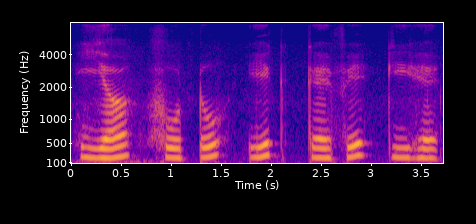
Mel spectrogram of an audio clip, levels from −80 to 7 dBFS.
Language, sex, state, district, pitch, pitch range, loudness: Hindi, female, Bihar, Patna, 205 Hz, 195-220 Hz, -17 LUFS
